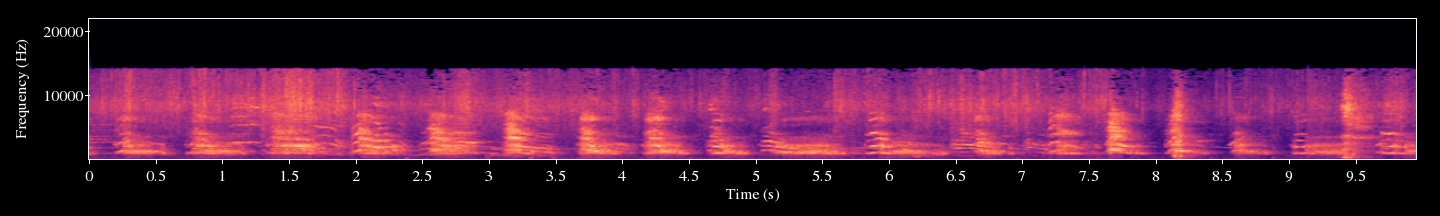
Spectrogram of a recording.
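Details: A dog in a pet shop in Nagoya, Japan, gives sharp, high yapping barks about twice a second in a steady run lasting the whole stretch.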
